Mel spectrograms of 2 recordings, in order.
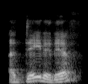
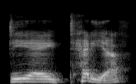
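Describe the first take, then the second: First: It sounds like the words dated and if. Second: It sounds like letters around the name Teddy. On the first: It is an if statement that checks dates. "as an if statement to check dates" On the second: It is named after its inventor. "the inventor of the function"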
